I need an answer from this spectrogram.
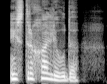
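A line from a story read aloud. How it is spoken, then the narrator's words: Gloomy. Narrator (Russian): мрачно добавила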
